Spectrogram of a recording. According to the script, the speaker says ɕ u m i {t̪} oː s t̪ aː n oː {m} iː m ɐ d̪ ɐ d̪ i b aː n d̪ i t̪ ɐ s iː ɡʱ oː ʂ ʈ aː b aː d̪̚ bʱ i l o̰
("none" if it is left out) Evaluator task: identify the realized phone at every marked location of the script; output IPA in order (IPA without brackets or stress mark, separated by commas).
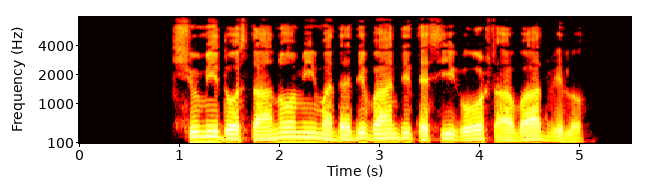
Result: d̪, m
